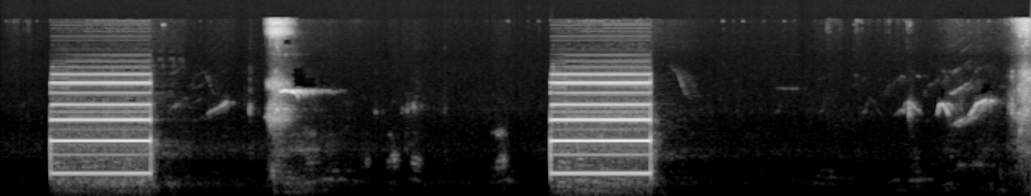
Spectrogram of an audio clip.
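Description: Ringback tone of an unanswered telephone call: two steady electronic tone bursts, each about a second long, separated by a gap of several seconds, with faint scattered small noises between them.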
